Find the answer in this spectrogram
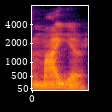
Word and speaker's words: Maier: E aí vocês viram, né, que ele não consegue pronunciar nunca Maier, né? Ele pronuncia Maia, o senhor Maia.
